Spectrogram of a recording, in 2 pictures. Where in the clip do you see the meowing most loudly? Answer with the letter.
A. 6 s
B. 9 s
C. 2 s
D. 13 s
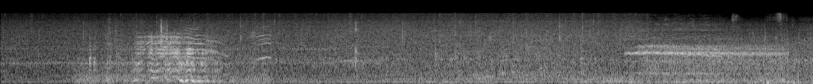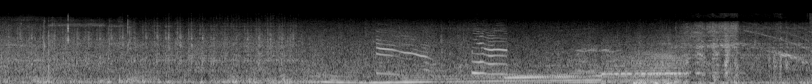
D.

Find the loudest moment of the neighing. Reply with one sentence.
The loudest moment of the neighing is at 2 seconds.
